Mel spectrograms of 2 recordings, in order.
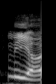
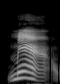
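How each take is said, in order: First: It is said in a Scottish accent. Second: It is said in a Texan accent.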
